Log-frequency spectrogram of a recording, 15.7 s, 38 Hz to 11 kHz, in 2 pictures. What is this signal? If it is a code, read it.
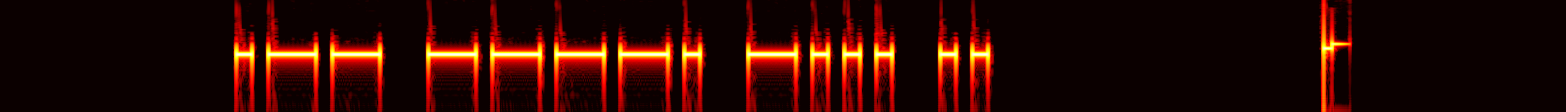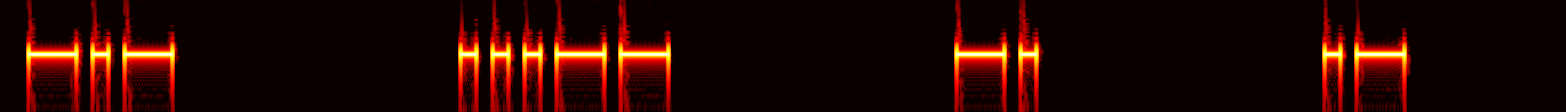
Morse code, heard as a keyed tone, about 15 wpm, spaced as for 8 wpm, 700 Hz. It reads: W9BI K3NA
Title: USA Call Signs - 6x Character Spacing - 15wpm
